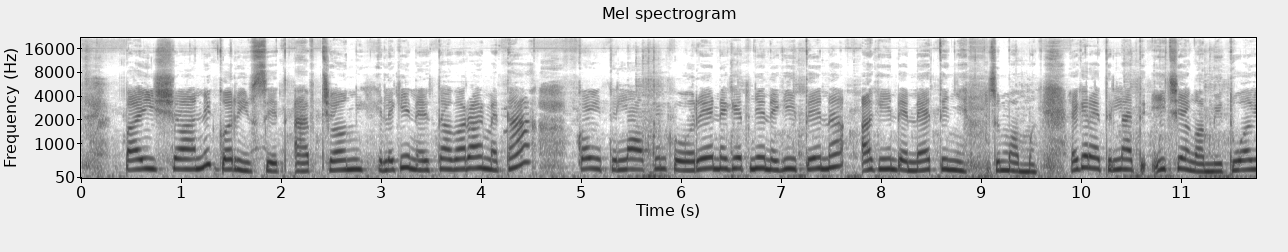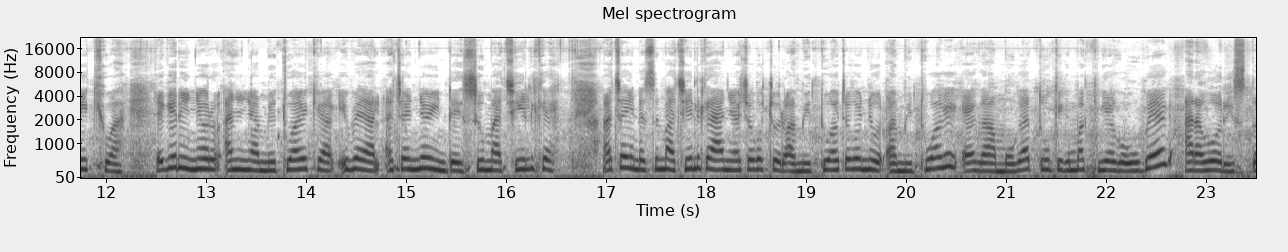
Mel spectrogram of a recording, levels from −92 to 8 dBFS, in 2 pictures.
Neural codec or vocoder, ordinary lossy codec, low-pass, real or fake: none; none; none; real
